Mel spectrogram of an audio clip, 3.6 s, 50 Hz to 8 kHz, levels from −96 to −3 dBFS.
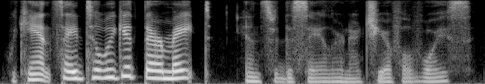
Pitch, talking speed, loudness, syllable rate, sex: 190 Hz, 245 wpm, -19 LUFS, 6.6 syllables/s, female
